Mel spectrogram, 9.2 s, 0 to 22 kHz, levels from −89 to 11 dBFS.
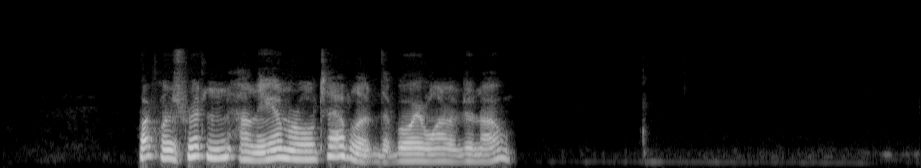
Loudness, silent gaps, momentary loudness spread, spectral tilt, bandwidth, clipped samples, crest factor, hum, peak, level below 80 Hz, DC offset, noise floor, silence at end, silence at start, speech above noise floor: -17 LUFS; none; 7 LU; -8 dB/octave; 6.8 kHz; under 0.1%; 16 dB; none; -2 dBFS; -60 dBFS; under 0.1%; -79 dBFS; 4.1 s; 1.4 s; 63 dB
